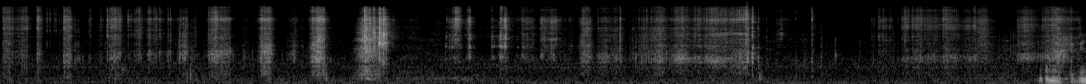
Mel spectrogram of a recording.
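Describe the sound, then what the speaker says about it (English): Foam board being cut with a blade, a series of close, intermittent scraping and rasping strokes with short pauses between them, with no talking. "the foam board cuts nice and easy"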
